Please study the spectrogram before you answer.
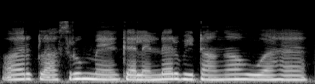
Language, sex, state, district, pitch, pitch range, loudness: Hindi, female, Jharkhand, Garhwa, 225 Hz, 220-240 Hz, -11 LUFS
